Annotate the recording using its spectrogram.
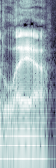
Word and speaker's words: Leia: Are really you're gonna even say Leia different than I do? – How would you pronounce it? – I guess it is. I said Leia, but you're right. It's definitely Leia.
